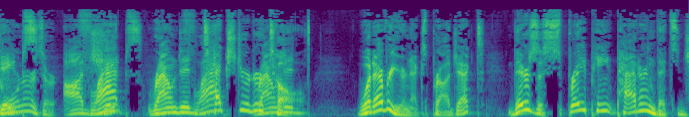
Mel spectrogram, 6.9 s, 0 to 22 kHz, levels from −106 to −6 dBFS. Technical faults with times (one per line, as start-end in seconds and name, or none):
0.00-3.10 doubled audio track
